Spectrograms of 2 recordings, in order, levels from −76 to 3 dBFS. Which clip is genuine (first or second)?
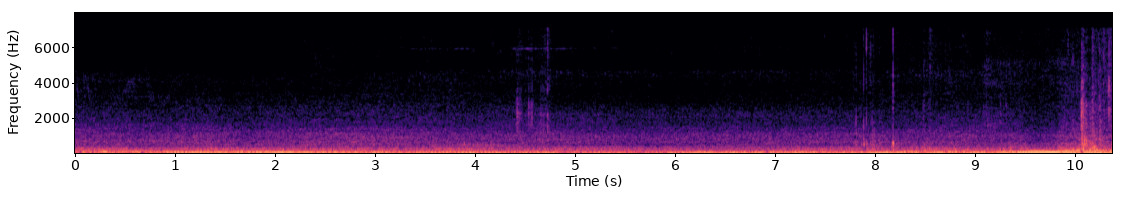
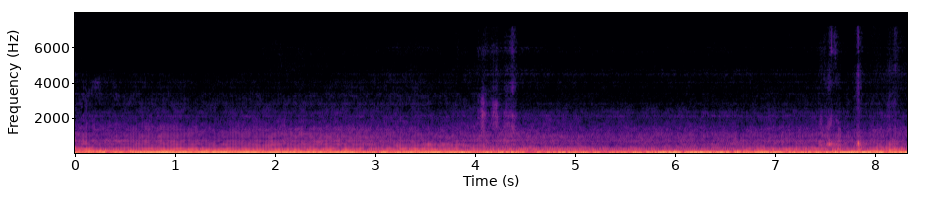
first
